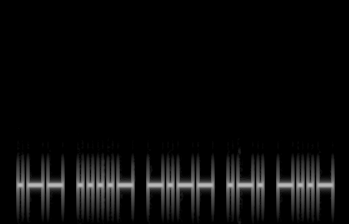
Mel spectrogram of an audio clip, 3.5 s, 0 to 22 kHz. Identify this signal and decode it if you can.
Morse code, heard as a keyed tone, about 25 wpm, 700 Hz. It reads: W4YRX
